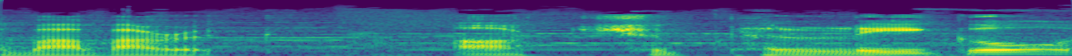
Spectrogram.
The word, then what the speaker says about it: Barbaric Archipelago: Visit all the islands in the Barbaric Archipelago. That's how you pronounce that.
